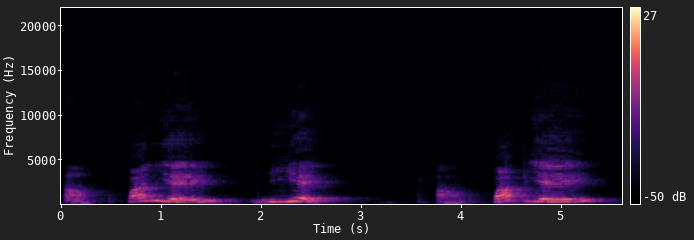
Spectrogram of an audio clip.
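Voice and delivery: slow word rising, then short falling last syllable; syllable-reading drill. Shown as a demonstration. Teacher repeats the words for pupils, slow syllable drill. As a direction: model each word slowly, then its ending alone. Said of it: "Alors, je répète".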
